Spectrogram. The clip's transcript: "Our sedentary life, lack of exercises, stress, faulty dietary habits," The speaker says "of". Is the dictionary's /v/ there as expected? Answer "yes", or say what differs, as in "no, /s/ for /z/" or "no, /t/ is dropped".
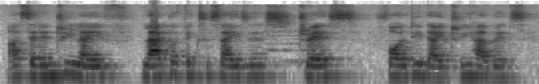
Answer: no, /p/ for /v/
